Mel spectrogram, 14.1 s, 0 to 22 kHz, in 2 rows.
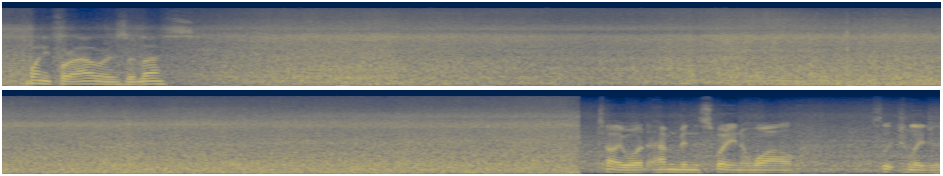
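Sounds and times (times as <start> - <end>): ocean surf on rocky shore: 0.0 - 14.0.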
